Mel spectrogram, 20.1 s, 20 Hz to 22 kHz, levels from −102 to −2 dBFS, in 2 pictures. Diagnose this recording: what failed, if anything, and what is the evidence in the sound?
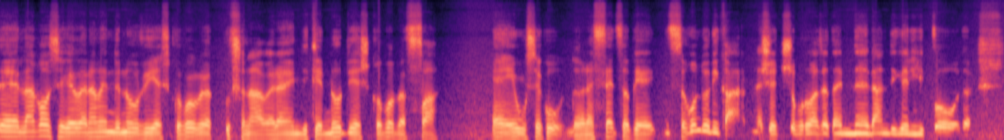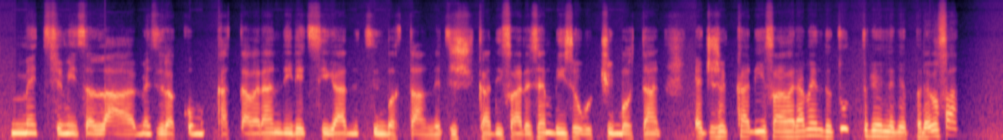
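Gain pumping runs through the whole clip. The room noise sits about 40 dB below the speech in the quietest gaps. The swing is roughly 15 dB. Loud and soft passages sit close together in level, and the speech sounds squashed. The likely cause is input gain set far too high, with a fast limiter or compressor in the call processing pulling it down on every peak.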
